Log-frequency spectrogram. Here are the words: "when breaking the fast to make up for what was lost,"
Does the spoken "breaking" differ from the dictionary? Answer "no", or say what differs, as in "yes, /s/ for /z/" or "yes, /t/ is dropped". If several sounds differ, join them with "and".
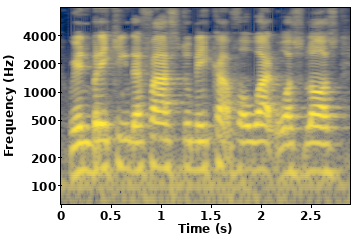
no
